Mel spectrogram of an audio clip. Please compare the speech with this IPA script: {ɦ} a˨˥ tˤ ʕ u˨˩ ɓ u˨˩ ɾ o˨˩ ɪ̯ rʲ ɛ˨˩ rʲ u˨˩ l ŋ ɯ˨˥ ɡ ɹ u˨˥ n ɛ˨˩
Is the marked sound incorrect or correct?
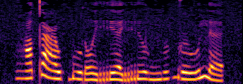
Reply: correct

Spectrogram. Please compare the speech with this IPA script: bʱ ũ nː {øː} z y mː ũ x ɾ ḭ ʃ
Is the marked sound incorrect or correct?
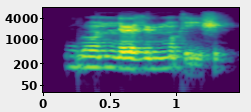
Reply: correct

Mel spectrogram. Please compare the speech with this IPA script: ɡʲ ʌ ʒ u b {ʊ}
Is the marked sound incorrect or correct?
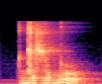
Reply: incorrect: u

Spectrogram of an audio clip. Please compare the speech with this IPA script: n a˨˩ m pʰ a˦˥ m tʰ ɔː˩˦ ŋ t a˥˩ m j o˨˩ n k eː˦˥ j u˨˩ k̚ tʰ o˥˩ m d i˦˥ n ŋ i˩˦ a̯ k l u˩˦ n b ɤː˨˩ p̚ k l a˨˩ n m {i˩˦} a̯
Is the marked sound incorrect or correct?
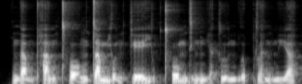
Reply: incorrect: i˧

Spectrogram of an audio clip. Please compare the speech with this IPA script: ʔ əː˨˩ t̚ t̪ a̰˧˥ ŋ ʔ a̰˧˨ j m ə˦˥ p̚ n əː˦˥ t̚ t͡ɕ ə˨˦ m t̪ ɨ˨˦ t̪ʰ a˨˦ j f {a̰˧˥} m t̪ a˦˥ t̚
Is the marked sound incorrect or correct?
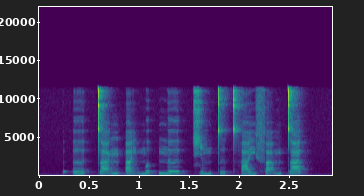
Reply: correct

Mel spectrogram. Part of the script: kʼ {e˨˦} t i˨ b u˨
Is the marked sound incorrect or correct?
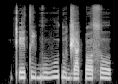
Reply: correct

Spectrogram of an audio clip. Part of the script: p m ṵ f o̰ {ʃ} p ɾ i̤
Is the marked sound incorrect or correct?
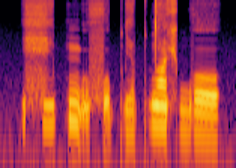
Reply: incorrect: none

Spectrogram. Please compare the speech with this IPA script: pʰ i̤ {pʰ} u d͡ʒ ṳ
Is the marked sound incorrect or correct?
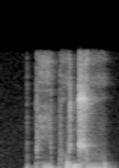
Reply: correct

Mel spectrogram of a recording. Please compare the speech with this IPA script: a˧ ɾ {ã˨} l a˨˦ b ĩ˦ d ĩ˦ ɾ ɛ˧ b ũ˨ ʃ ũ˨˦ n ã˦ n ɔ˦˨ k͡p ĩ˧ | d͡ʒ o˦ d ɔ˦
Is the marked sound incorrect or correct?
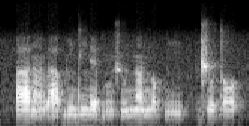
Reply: correct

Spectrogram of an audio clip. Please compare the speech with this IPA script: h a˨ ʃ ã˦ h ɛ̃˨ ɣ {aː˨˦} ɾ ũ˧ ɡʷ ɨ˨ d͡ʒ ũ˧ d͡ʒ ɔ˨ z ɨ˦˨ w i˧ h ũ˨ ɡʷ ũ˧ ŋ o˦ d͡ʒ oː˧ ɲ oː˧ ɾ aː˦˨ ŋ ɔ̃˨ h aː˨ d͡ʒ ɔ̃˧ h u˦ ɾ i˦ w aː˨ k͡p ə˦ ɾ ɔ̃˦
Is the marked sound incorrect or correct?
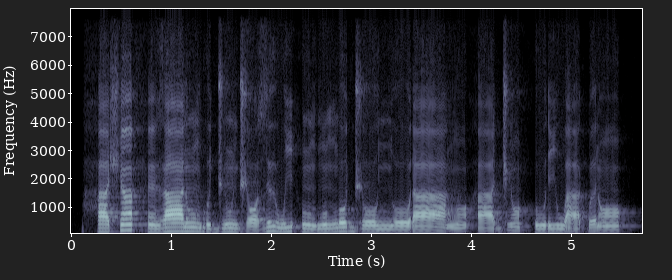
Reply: incorrect: aː˧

